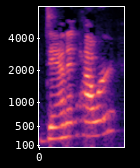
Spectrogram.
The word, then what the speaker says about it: Danenhauer: good so let me make sure that I'm pronouncing your last name correctly Dannan power yeah okay good well I really appreciate you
